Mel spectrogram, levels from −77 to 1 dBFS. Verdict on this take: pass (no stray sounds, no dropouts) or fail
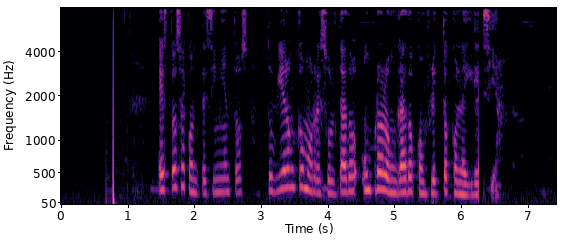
fail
